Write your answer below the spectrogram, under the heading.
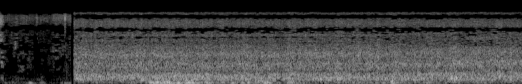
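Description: Steady close rush of a small waterfall pouring over rock, starting suddenly less than a second in; before it, a brief low rumble.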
